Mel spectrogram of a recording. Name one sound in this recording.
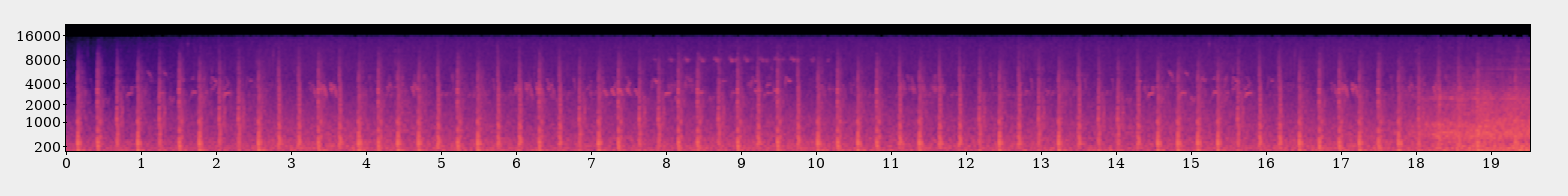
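Quick footsteps thud on grass as someone runs.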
